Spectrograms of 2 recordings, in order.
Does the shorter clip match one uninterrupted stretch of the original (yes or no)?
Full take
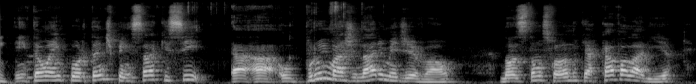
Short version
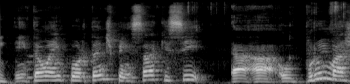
yes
